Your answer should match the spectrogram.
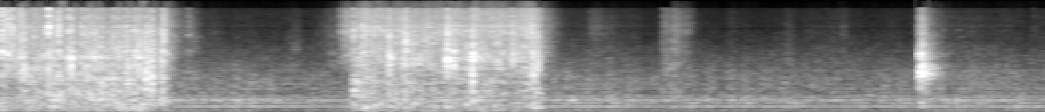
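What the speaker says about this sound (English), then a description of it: "Let me give one good shuffle at least." Tarot cards being shuffled by hand in two long riffling bursts, near and fairly loud, followed by a couple of brief card taps, with no talking.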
